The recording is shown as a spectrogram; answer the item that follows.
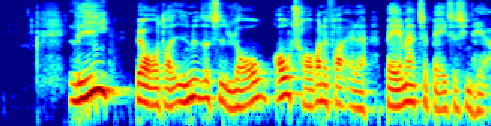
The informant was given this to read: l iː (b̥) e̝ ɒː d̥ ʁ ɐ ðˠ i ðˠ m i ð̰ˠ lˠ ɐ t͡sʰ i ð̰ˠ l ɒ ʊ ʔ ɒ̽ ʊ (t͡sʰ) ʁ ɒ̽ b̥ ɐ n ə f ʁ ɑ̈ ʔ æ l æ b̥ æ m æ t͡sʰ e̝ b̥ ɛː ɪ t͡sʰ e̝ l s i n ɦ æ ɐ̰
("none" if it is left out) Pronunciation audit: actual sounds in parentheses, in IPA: b̥, t͡sʰ

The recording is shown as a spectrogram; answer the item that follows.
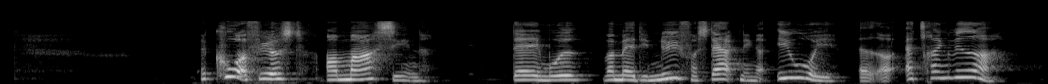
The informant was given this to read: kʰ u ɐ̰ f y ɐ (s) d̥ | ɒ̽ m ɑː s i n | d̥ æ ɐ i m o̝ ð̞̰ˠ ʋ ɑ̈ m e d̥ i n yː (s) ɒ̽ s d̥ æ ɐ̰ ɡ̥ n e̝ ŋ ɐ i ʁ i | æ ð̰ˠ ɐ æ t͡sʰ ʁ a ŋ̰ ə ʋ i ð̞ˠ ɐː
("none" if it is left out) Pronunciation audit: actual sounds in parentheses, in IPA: s, f

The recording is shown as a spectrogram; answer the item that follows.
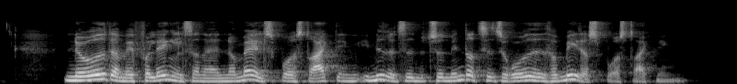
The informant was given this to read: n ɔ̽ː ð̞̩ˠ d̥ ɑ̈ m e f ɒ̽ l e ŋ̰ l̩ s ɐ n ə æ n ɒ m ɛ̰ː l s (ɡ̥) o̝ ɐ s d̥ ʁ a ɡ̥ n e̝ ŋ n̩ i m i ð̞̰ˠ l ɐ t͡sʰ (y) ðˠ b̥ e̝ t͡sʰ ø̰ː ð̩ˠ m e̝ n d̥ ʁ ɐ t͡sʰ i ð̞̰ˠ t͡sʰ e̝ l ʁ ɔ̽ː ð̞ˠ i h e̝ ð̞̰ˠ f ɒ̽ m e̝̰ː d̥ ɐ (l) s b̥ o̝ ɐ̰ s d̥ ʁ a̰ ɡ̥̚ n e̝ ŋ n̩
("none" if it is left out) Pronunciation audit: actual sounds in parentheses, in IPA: b̥, i, none

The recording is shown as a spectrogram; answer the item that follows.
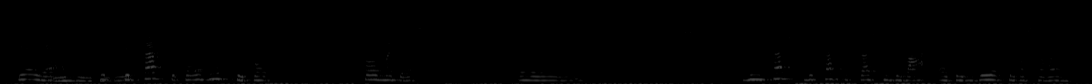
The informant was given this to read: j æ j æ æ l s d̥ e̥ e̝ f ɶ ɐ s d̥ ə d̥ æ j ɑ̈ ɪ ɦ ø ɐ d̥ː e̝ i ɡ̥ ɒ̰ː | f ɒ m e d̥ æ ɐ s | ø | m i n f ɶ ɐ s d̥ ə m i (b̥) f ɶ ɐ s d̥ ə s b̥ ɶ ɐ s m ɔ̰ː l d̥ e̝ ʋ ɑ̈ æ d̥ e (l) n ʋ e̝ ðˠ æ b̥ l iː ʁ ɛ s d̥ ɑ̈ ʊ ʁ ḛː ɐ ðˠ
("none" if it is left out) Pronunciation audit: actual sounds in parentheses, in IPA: d̥, none

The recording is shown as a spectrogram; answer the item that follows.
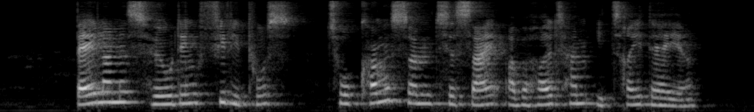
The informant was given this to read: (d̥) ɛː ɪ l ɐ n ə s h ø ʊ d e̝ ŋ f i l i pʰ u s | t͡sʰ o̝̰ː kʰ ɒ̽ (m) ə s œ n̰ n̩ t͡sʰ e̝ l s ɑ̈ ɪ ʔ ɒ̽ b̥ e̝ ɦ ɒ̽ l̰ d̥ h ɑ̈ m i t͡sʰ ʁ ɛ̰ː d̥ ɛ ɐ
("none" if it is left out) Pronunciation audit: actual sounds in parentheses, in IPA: b̥, ŋ

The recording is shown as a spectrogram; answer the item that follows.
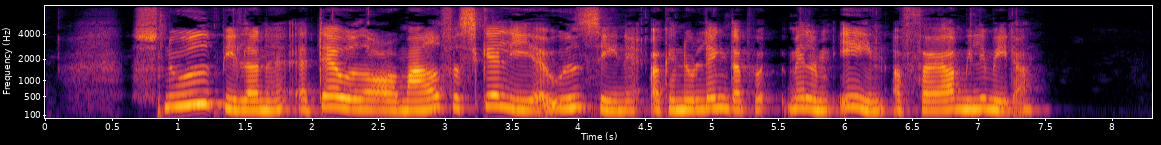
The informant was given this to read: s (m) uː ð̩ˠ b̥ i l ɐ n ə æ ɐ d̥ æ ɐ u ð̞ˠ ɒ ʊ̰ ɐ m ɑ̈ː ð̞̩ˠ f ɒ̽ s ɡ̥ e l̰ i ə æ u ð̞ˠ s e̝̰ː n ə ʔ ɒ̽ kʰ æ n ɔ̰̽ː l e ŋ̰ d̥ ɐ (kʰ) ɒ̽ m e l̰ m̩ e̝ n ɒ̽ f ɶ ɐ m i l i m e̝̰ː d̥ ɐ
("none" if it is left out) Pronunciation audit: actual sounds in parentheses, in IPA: n, pʰ

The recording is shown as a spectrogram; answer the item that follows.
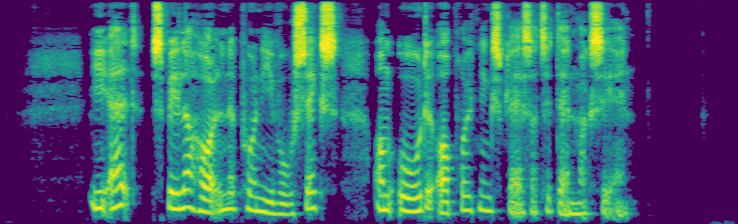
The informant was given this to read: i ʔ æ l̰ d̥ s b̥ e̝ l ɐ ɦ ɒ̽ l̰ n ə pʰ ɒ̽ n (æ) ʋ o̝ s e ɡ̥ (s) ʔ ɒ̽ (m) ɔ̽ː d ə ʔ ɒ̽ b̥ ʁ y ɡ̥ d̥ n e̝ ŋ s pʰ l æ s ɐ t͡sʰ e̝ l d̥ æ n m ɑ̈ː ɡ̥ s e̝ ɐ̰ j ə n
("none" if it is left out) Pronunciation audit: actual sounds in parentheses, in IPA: i, s, m

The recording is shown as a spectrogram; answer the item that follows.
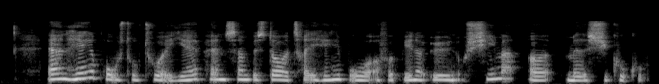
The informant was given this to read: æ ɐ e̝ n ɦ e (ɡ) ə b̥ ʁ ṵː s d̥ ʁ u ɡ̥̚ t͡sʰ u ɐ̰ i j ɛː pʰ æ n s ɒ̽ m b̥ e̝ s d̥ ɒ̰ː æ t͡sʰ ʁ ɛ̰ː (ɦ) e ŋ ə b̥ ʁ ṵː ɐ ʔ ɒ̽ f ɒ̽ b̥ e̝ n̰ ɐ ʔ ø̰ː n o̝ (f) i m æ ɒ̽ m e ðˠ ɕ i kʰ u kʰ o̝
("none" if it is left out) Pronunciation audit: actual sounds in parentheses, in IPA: ŋ, ɦ, ɕ

